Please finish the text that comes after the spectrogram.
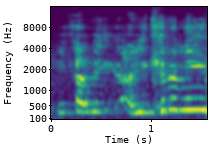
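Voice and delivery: high, laughing disbelief; incredulous disbelief. Retold or imitated. To the rude tourist, a high laughing are-you-kidding-me. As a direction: shoot up high in laughing outrage. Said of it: "I'm like".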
